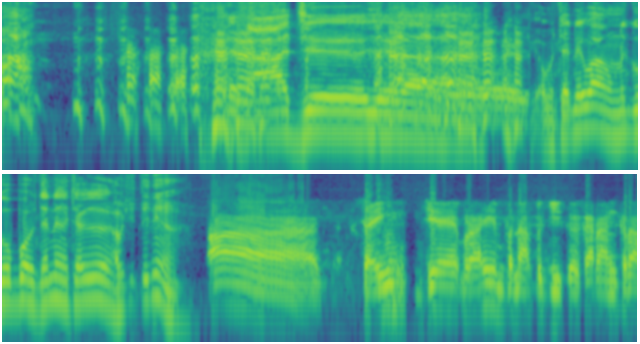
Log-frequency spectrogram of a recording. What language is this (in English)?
Malay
